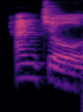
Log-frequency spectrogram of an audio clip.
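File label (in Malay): "hancur", Malay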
